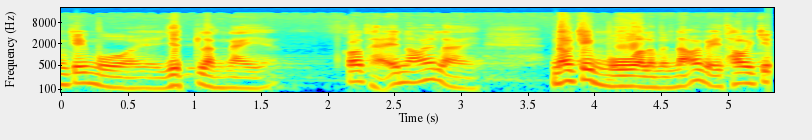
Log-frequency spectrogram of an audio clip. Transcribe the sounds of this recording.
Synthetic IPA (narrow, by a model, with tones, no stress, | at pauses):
ŋ͡mkaː˨˦jmu˨˩əzï˨˩t̟̚lə˨˩nːa˨˩jʔaː˨˦ | kɔ˨˦t̪ʰe˧˩˨nɔ˨˦jlaː˨˩ | nɔ˨˦jkaː˨˦jmu˨˩əlaː˨˩mï˨˩ŋ̟nɔ˨˦jvə̰˧˨jt̪ʰo˧jt͡ɕɨ˧˦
